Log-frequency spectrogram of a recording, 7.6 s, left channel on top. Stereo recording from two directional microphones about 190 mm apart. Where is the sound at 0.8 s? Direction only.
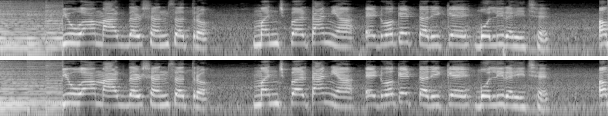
25° left (ahead or behind).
